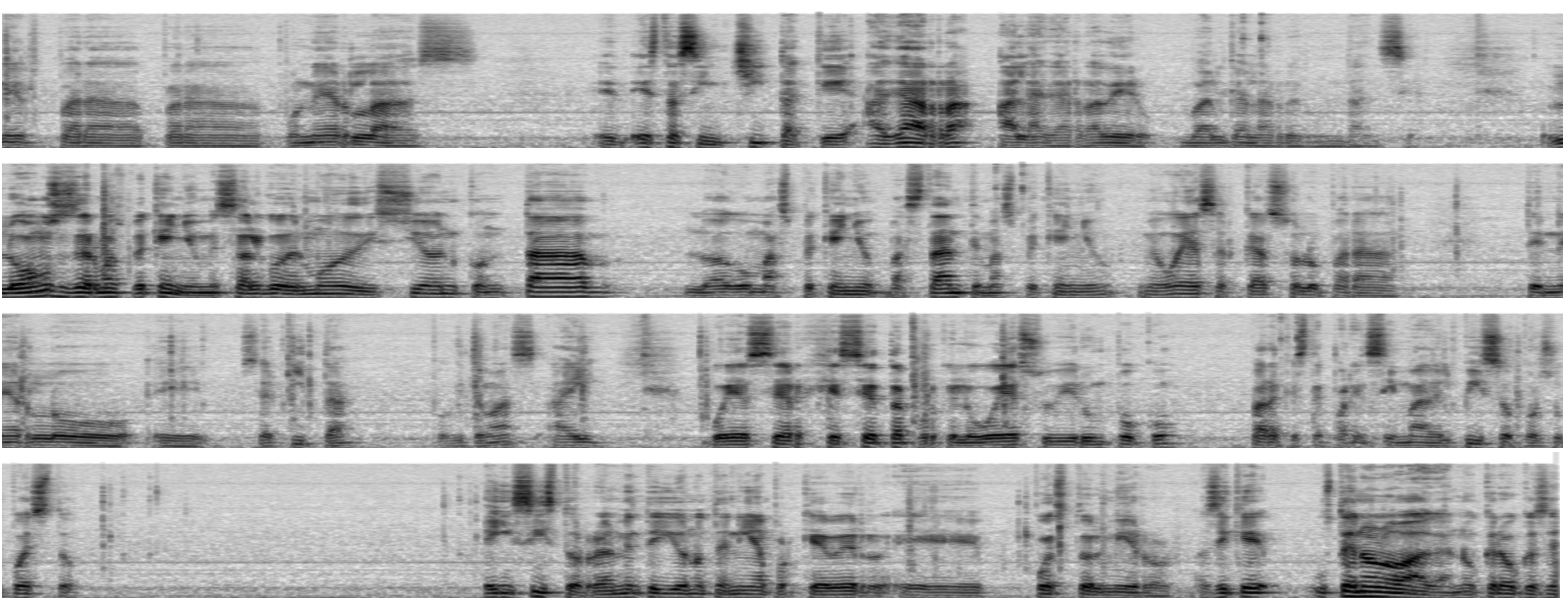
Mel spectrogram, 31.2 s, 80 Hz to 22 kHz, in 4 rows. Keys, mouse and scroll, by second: 0.1 shift+Tab, 1.0 middle click, 6.2 click, 8.4 Tab, 9.4 s, 12.8 click, 13.3-13.7 scroll up 1, 13.9-15.4 shift+middle drag, 15.4-16.1 ctrl+scroll down 1, 16.1 ctrl+scroll down 1, 16.6 shift+middle click, 17.3-19.0 ctrl+shift+middle drag, 19.3 shift+middle click, 20.2 shift+g, 20.6 z, 22.1 click, 22.9-26.3 shift+drag, 28.0 Tab, 29.0 ctrl+r, 30.6 middle click.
